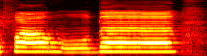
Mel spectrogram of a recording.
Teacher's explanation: Farda da panjang dua ketukan mad iwad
